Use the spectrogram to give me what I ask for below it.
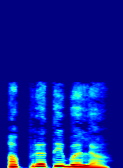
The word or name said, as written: ಅಪ್ರತಿಬಲ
